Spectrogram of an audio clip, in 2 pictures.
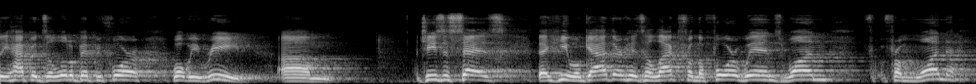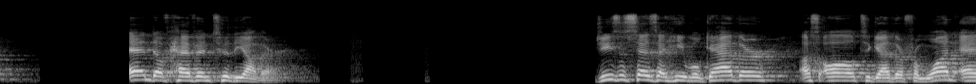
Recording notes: This sermon is preached at Prince of Peace Lutheran Church.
